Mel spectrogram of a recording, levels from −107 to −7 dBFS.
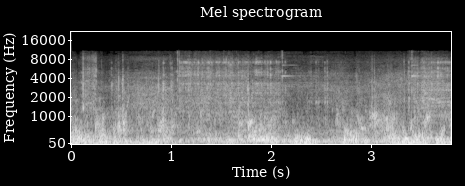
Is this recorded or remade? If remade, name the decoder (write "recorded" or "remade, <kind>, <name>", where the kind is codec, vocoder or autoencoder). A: recorded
